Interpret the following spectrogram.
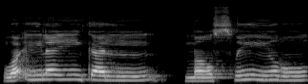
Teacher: صاد کو موٹا ادا کرتے ہوئے یا کے سامنے لانا ہے، یا مدہ ایک اندار میں کھینچیں گے، اور را کو موٹا ادا کریں گے.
